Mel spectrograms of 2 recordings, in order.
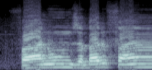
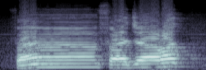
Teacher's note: فا کو نون کے ساتھ ملائیں گے اور اخفا کریں گے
